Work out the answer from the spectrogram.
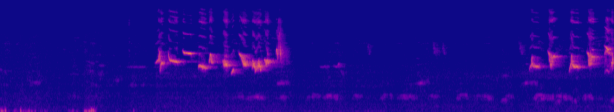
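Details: Thrush singing in the morning: two bursts of varied, rich warbled phrases centred mid-high, each a rapid run of short notes lasting about two to three seconds, separated by silence; faint low knocks at the start.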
